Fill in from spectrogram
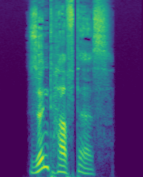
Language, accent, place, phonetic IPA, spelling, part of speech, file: German, Germany, Berlin, [ˈzʏnthaftəs], sündhaftes, adjective, De-sündhaftes.ogg
- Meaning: strong/mixed nominative/accusative neuter singular of sündhaft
